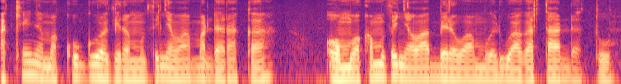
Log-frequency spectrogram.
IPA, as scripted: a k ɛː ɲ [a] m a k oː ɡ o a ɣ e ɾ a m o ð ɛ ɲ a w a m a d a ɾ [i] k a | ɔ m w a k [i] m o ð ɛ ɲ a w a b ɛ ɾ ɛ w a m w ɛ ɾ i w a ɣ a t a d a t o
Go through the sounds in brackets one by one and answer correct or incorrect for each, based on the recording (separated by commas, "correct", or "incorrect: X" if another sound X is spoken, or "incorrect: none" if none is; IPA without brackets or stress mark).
correct, incorrect: a, incorrect: a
